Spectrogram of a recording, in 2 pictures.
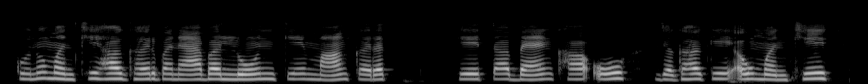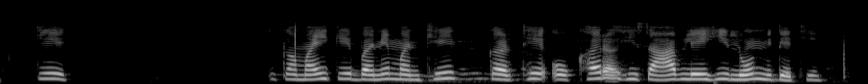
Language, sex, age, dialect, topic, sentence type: Chhattisgarhi, female, 25-30, Western/Budati/Khatahi, banking, statement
